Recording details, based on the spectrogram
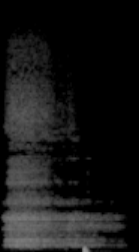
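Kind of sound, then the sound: human body sound, slow deep breath out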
